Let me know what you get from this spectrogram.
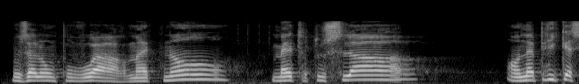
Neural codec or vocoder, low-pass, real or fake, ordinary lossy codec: codec, 16 kHz, 2 kbps, FunCodec, trained on LibriTTS, 25 frames a second; none; fake; none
